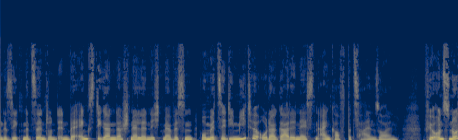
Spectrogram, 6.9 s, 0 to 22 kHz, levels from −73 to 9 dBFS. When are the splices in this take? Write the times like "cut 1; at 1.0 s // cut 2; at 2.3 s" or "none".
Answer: cut 1; at 2.9 s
